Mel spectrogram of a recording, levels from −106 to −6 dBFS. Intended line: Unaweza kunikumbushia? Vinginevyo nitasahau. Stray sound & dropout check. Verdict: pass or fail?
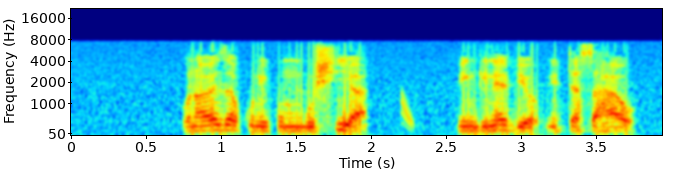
fail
